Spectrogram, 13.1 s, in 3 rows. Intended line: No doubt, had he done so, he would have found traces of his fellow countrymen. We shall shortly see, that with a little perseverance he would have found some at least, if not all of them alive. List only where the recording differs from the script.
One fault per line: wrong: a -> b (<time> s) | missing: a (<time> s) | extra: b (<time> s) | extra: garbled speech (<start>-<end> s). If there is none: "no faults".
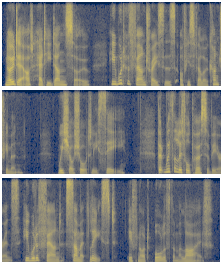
no faults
